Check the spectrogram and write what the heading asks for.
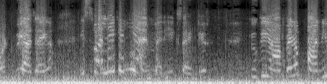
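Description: Voices talking over the steady low rumble of engine and tyres, heard from inside the cabin of a moving Maruti Suzuki S-Cross.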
